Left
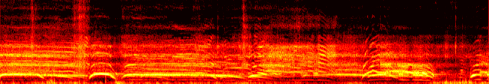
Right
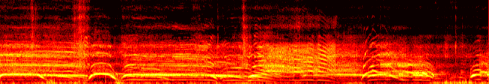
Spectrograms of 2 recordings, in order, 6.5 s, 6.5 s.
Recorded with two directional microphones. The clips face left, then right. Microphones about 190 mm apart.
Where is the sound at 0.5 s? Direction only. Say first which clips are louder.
Right 2 dB; 35° right (ahead or behind).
